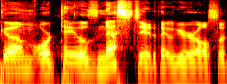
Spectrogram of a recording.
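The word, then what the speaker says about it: Orteil: Ortale, right? Yeah, I think Orteu is how it's pronounced. It's French for toe.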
